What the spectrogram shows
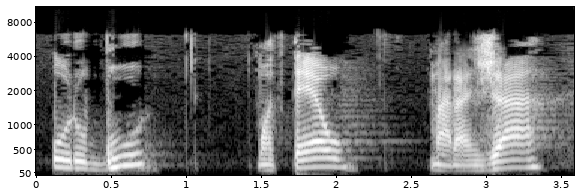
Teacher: veja que a sílaba tônica está sempre na última sílaba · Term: oxítonas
